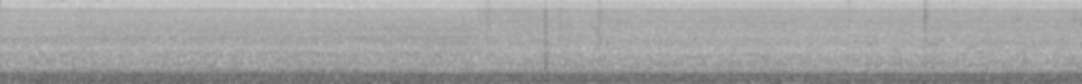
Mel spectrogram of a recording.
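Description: Cabin noise of a jet airliner during descent, heard at a window seat beside the underwing turbofan engine: steady engine and airflow noise, heaviest in the low end, with a steady hum running through it.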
